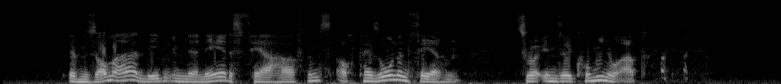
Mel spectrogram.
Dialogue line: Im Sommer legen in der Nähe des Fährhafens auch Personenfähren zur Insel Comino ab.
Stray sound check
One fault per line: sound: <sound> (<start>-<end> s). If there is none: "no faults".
sound: laugh (6.6-6.9 s)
